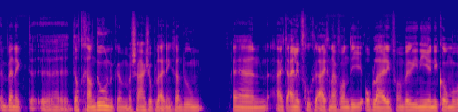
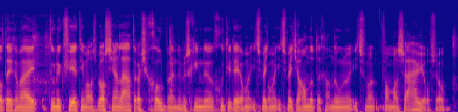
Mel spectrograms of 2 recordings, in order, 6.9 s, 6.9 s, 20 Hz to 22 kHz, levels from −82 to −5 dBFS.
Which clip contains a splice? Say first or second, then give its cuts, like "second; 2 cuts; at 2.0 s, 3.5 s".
second; 1 cut; at 4.0 s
